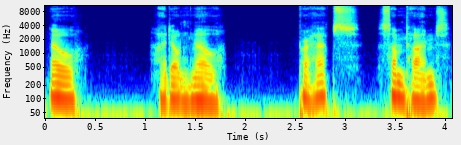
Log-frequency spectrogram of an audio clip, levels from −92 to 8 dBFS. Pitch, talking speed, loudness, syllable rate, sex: 95 Hz, 45 wpm, -18 LUFS, 4.3 syllables/s, male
